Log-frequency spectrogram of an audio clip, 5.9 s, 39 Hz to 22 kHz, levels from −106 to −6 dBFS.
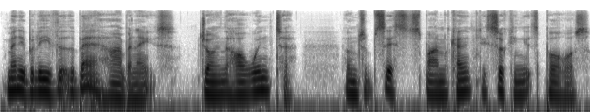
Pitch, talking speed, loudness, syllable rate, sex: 110 Hz, 175 wpm, -19 LUFS, 6.3 syllables/s, male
